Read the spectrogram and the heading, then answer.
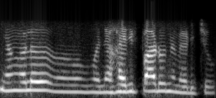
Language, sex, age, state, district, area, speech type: Malayalam, female, 45-60, Kerala, Alappuzha, rural, conversation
